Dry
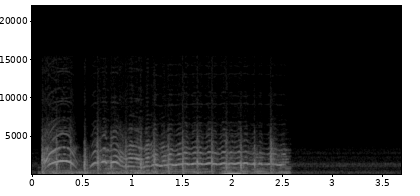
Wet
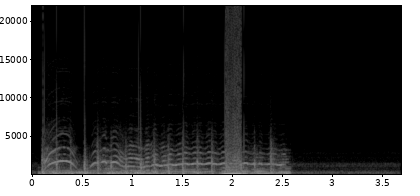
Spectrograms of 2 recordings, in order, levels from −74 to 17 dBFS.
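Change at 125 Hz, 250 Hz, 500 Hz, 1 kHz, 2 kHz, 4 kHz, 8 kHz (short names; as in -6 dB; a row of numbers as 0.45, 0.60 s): +4.5, +6.0, +4.5, -1.5, -3.5, -5.5, +1.5 dB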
